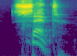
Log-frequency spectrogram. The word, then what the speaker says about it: scent: n t fragrance odor which letter is silent the s or the c wow you really have too much time on your head no i just want to know which one is silent it could be either one it's the c because it would be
